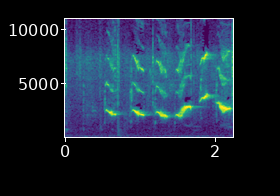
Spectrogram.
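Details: Greater green leafbird song meant to provoke rival leafbirds to sing: a string of five smooth, slurred whistled phrases, rising and falling, in under two seconds.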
